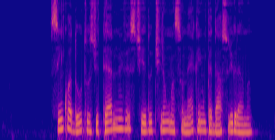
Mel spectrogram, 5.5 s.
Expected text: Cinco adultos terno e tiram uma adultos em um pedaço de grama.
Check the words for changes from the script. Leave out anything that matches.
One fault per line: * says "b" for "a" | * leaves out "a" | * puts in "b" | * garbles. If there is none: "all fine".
* puts in "de"
* puts in "vestido"
* says "soneca" for "adultos"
